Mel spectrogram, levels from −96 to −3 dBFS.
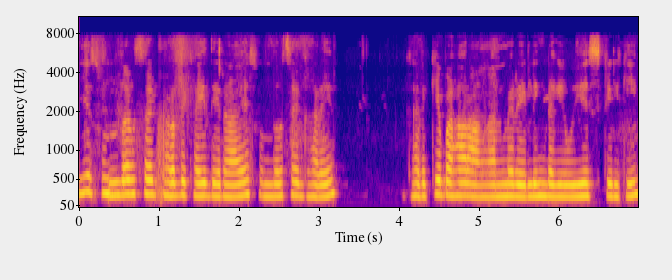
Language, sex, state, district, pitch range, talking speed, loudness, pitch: Hindi, female, Maharashtra, Chandrapur, 205-225 Hz, 205 wpm, -16 LUFS, 215 Hz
